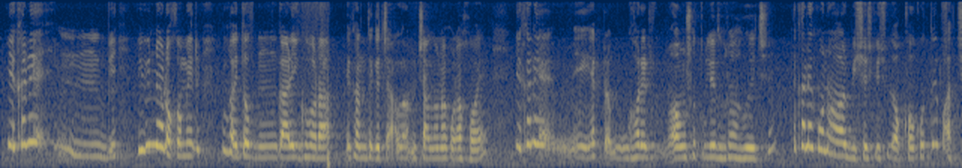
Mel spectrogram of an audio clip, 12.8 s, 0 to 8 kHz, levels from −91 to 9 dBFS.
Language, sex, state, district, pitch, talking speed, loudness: Bengali, male, West Bengal, Jalpaiguri, 220 Hz, 135 wpm, -24 LUFS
